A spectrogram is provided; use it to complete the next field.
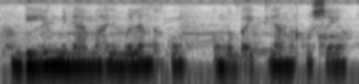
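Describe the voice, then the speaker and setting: Over music in the background, a woman with a fairly low pitch talks at a moderate pace. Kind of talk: spoken word poetry. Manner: emotional, pleading.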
